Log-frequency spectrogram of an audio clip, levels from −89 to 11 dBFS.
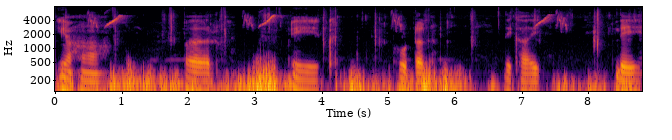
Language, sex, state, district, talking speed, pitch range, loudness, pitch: Hindi, male, Rajasthan, Jaipur, 50 wpm, 100-125 Hz, -20 LUFS, 110 Hz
